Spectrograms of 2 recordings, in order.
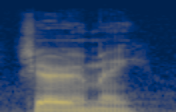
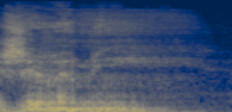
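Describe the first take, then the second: First: The name is said with an English pronunciation. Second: The name is said with a French pronunciation. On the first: "he's a Frenchman called Jeremy" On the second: "I guess if we're going to be particular"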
